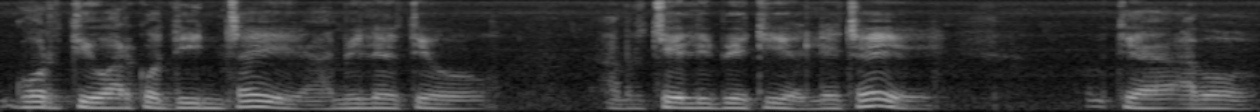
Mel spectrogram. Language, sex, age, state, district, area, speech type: Nepali, male, 60+, West Bengal, Kalimpong, rural, spontaneous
